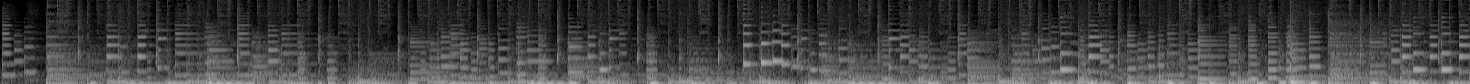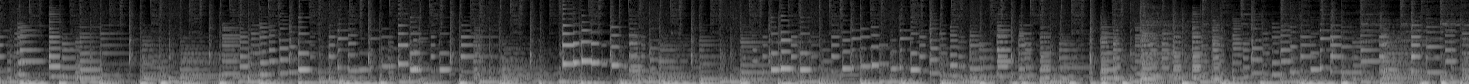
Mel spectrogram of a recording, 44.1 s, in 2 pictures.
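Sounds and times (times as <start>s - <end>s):
piano: 0.0s - 44.0s.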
